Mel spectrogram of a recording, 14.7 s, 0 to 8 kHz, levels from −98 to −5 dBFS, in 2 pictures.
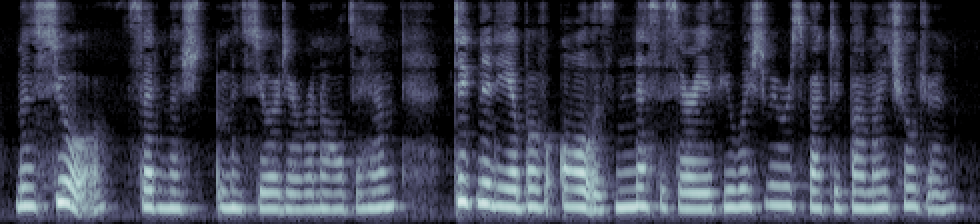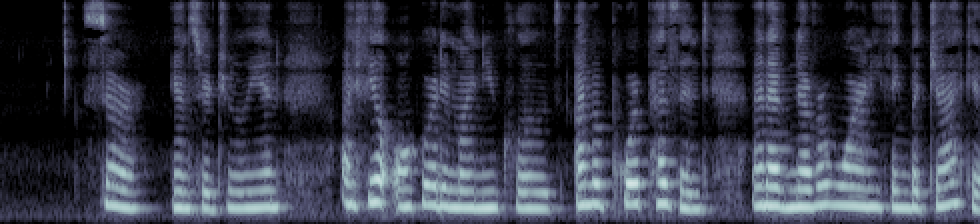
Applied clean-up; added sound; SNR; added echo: none; none; none; reverberation time 0.4 s.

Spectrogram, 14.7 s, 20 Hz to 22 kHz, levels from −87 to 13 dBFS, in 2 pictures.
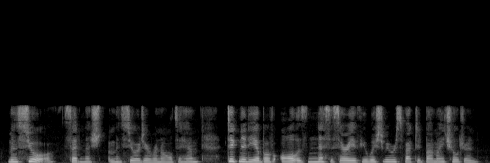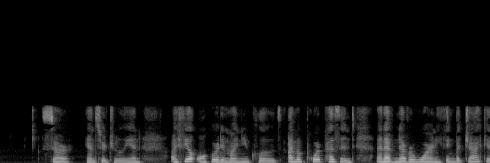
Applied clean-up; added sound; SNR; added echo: none; none; none; none.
